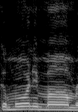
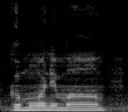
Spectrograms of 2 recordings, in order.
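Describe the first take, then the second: First: It is said in a normal voice. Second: It is said in a deep voice.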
